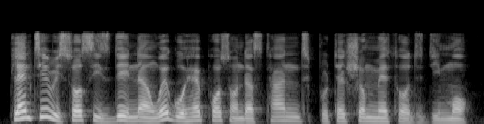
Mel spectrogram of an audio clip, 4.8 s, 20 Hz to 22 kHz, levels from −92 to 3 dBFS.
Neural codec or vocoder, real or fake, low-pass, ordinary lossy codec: none; real; 7.2 kHz; none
